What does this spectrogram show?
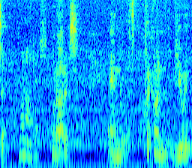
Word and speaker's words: Monares: How do you pronounce it? Monares.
